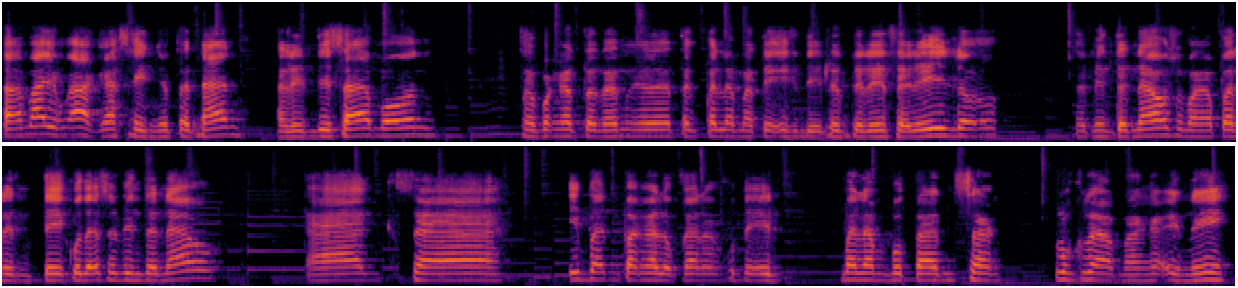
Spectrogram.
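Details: Dysarthria in a male with cerebral palsy caused by brain damage after premature birth, when he could not breathe right away; speaking Ilonggo.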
